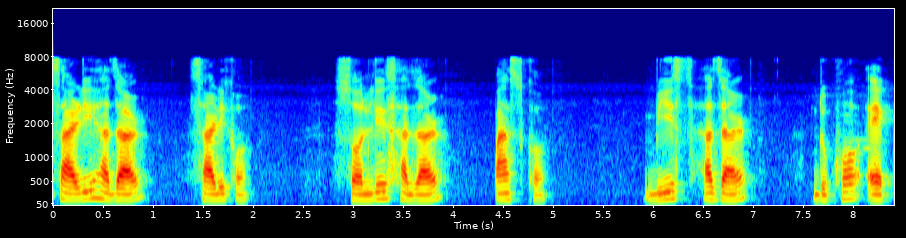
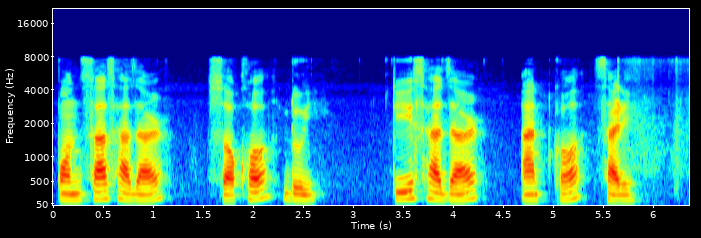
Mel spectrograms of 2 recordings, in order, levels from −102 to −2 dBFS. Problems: background sounds at intervals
